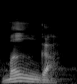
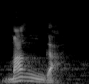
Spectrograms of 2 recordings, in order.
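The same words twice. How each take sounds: First: The first vowel is nasalized. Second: The first vowel stays oral. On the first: The speaker calls it wrong. "nós tendemos a anasalar ele e falar an" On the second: The speaker calls it right. "você precisa trabalhar para o A não deixar de ter o som de A"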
